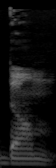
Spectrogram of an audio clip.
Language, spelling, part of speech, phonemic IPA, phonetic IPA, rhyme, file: Hindi, दम, noun, /d̪əm/, [d̪ɐ̃m], -əm, Hi-दम.wav
- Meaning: 1. breath 2. puff, whiff: breathing or blowing out; puff (as in casting a spell) 3. puff, whiff: draw, puff (as at a hookah) 4. life, spirit: vitality, vigour; ambition; mettle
